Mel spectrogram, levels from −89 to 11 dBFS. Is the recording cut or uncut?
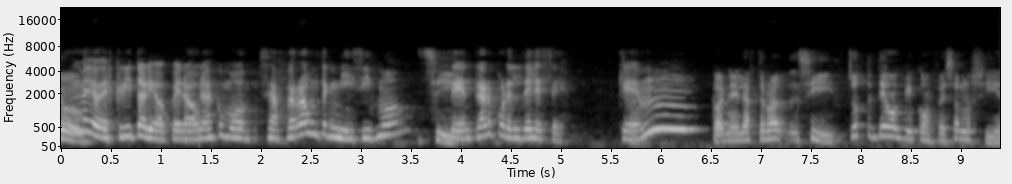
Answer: cut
